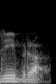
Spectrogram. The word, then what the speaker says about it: zebra: அதே மாதிரி ZEB or ZEBRA first உச்சரிப்பு ஜெப்ரா, ஜெப்ரா, ஜெப்ரா. செகண்ட் தான் ஜீப்ரா. ரெண்டு உச்சரிப்பும் அக்செப்டட்.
